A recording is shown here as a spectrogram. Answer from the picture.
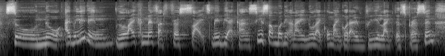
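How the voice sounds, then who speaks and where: There is noticeable background noise as a woman speaks in an upbeat tone with a fairly low pitch. Her pace is moderate and her pitch variation ordinary. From Nigeria. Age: 30s. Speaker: YouTuber. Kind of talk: casual talk to camera. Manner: chatty, upbeat.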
